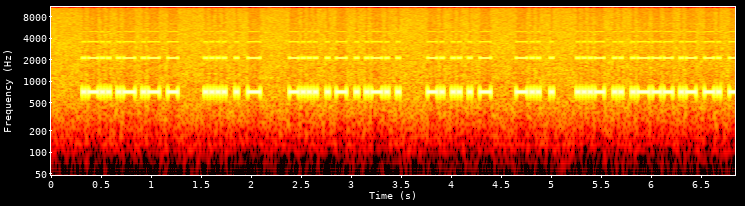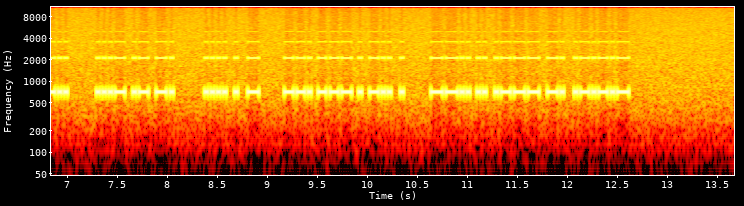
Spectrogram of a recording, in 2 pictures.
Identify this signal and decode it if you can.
Morse code, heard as a keyed tone, hand-sent with a bug key, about 39 wpm, 700 Hz. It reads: LAAT HET BETERE NIET DE VIJAND VAN HET GOEDE ZIJN.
